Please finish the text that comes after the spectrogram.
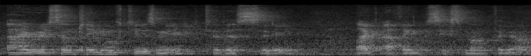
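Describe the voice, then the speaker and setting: A man's voice: medium pitch, a little fast. A young man in his early twenties from Syria, answering interview questions hesitantly with many fillers. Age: young adult. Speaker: interviewee, student. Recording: echoey room, distant mic, background noise.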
